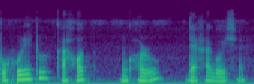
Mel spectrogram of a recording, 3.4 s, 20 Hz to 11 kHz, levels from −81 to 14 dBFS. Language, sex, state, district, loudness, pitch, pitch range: Assamese, male, Assam, Sonitpur, -19 LUFS, 125 Hz, 115-145 Hz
